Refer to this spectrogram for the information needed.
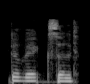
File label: "gewechselt", German; adjectives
